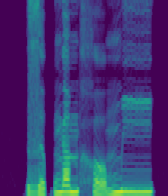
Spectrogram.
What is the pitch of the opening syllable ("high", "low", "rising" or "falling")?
low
